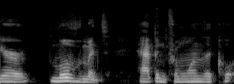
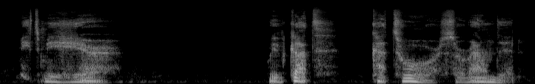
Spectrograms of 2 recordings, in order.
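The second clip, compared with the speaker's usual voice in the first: hushed, secretive whisper; 3 semitones lower, 5 dB quieter than usual. Narrating a scene where a character whispers into a small circle: whispering. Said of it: "he whispers into it".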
